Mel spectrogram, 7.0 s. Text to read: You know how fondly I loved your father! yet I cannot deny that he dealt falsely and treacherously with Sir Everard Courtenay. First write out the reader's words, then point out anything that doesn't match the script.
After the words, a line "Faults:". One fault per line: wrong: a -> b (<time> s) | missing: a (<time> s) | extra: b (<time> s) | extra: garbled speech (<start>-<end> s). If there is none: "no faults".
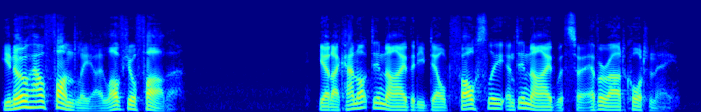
You know how fondly I loved your father! yet I cannot deny that he dealt falsely and deny with Sir Everard Courtenay.
Faults:
wrong: treacherously -> deny (5.2 s)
